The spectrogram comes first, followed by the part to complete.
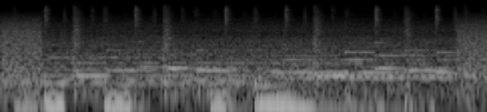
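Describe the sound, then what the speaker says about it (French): Ocean waves break in steady succession, a loud, continuous roar of surf with repeated crashing swells close by and no voices. "ce qui me fait kiffer surtout c'est les vagues là"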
